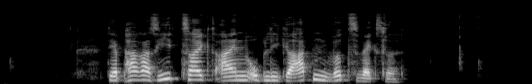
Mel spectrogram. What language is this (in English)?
German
